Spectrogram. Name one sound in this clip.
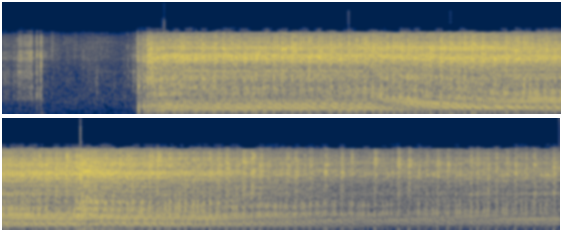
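A chainsaw engine starts and roars loudly, then settles to a lower idle.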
